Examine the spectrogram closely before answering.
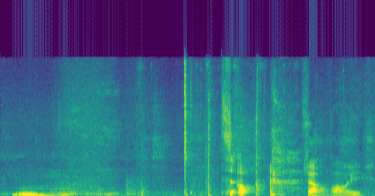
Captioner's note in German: Kussgeräusch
